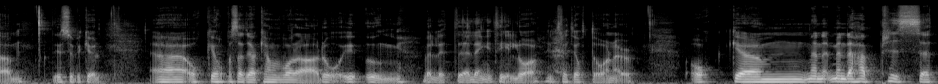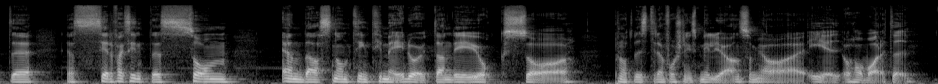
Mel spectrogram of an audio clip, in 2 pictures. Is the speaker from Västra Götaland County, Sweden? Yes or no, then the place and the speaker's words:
yes; Gothenburg, Västra Götaland County, Sweden; Nej, jag kom från Göteborg.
